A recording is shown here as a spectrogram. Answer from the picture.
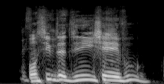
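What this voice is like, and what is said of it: Poor nasal put-on Canadian French accent. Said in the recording (French): “accent, il est claqué ... parler un peu comme ça de ton nez ... Va chercher dans ta cloison nasale ... Je suis canadien”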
